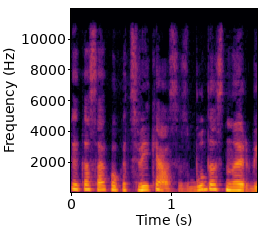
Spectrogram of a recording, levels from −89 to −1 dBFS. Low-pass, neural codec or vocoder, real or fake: 10.8 kHz; none; real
